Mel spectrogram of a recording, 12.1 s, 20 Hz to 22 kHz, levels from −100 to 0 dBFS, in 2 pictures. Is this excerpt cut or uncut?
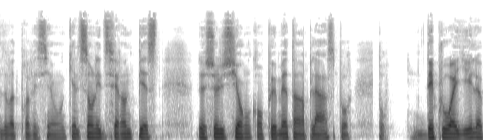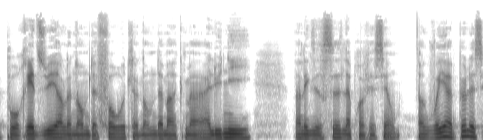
cut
